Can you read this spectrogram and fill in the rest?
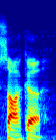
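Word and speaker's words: Sokka: doing M was so cute hey my name's Saka rhymes with aa aa over there thanks for give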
